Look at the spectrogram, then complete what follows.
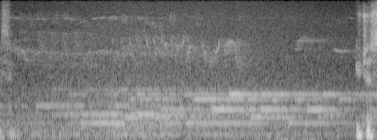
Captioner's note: nature sounds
